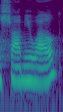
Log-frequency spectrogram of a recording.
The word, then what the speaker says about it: Chamuel: we're going to talk about today is Archangel Shamuel. It's c h a m ue e l. I say that because it doesn't you wouldn't think that's how you would pronounce it, but it is. Um, Archangel Shamuel is the one who sees God and he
